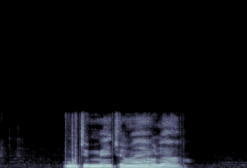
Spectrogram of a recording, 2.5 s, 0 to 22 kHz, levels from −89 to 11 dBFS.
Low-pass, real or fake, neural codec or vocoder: 7.2 kHz; fake; codec, 24 kHz, 3.1 kbps, DualCodec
